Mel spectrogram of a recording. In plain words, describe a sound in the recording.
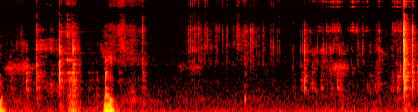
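A wooden phone handset knocks and rattles as a hand handles it.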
